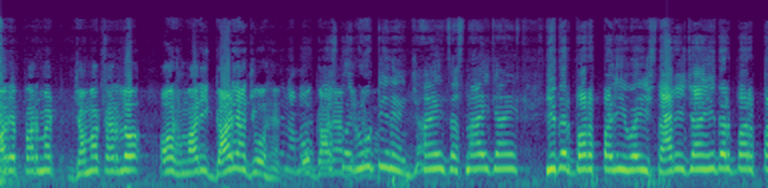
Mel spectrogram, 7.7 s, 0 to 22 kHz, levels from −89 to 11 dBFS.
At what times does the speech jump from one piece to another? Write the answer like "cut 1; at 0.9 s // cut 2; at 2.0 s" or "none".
cut 1; at 3.3 s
